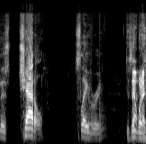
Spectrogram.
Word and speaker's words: chattel: The pronunciation is chattel slavery.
